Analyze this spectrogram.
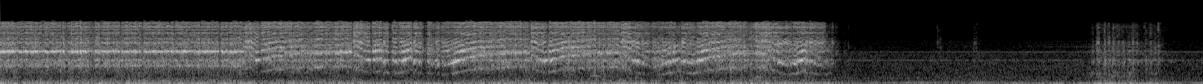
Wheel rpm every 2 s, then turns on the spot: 240, 190, 170, 140, 20, 10.
8-12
